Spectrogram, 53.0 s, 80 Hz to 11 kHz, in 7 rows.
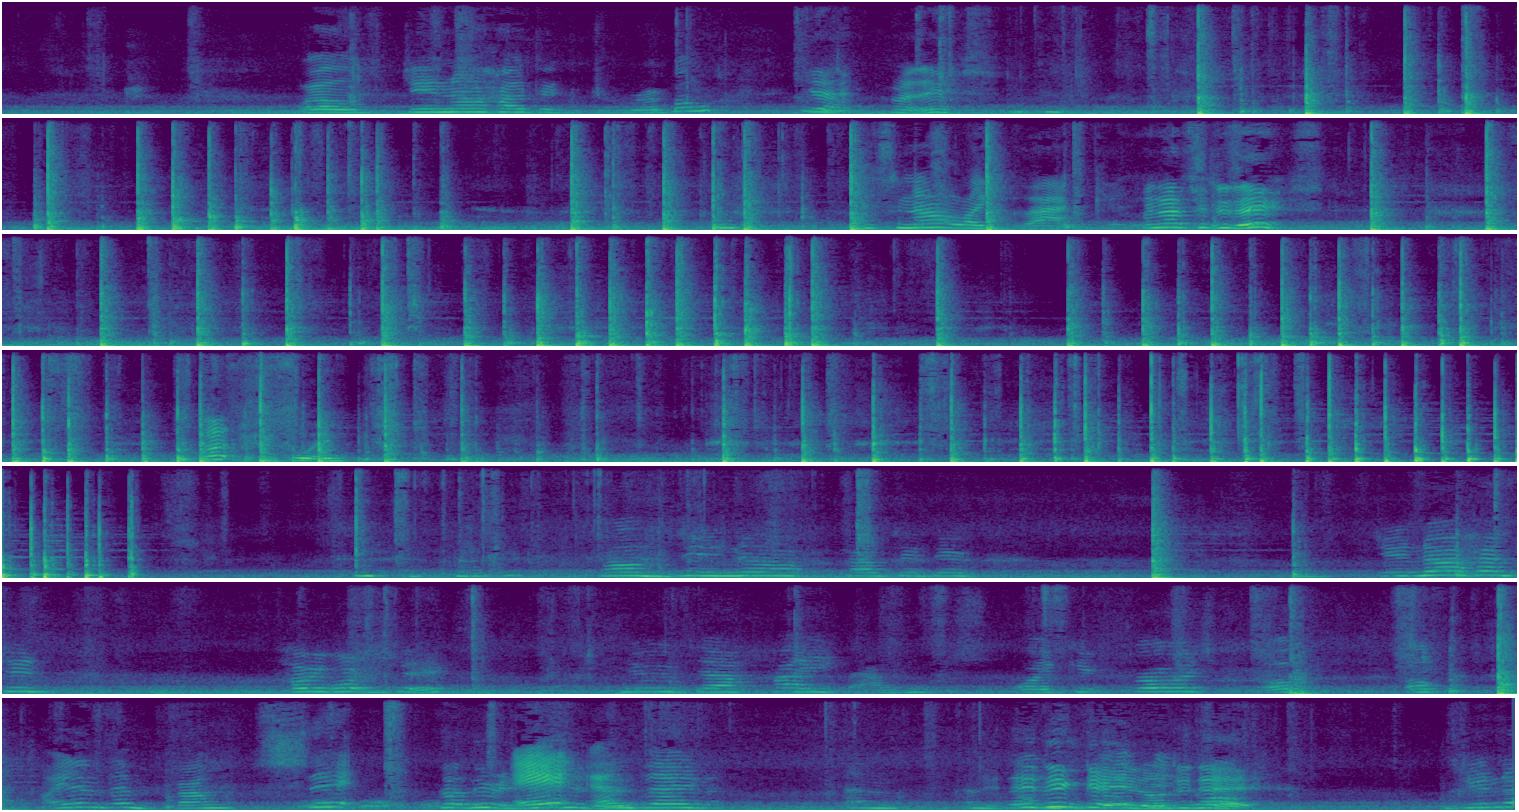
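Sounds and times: people talking: 1.5s - 5.4s, 11.2s - 14.1s, 23.7s - 24.6s, 32.1s - 35.2s, 37.2s - 38.1s, 39.3s - 40.2s, 41.0s - 45.1s, 45.7s - 49.0s, 49.7s - 51.8s, 52.7s - 53.0s
basketball bouncing on concrete: 5.8s - 13.0s, 14.4s - 31.1s, 36.0s - 37.8s, 44.3s - 45.8s.

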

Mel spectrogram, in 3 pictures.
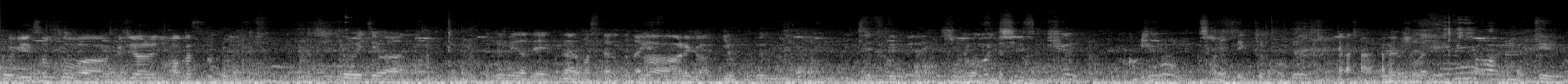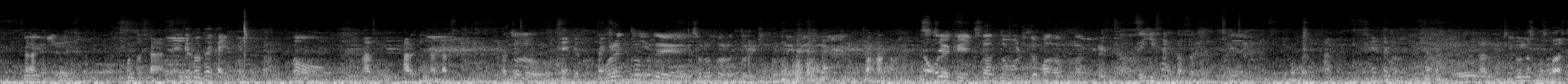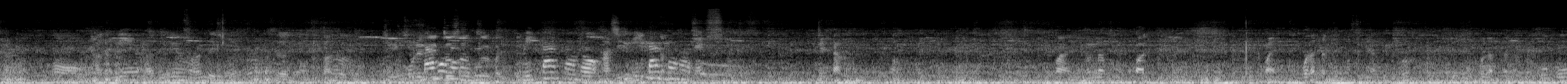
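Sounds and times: electric train rumbling: 0.0s - 47.0s
people talking and laughing: 0.0s - 47.0s.

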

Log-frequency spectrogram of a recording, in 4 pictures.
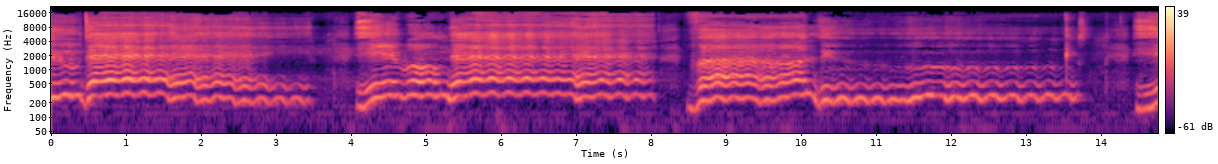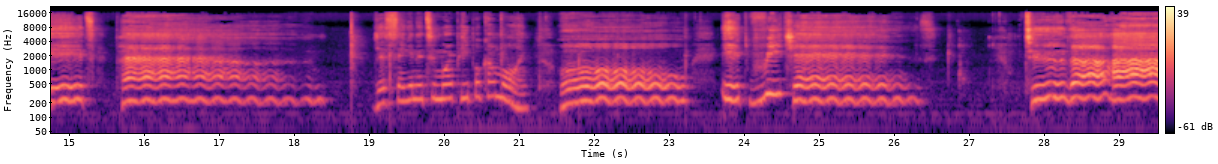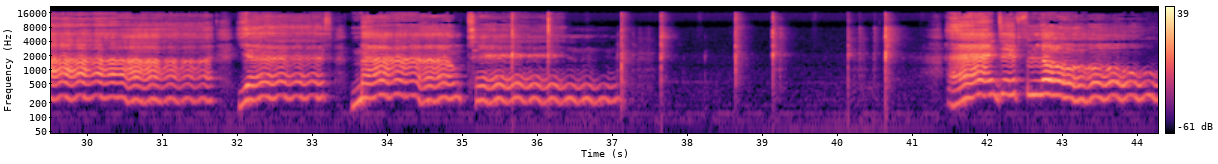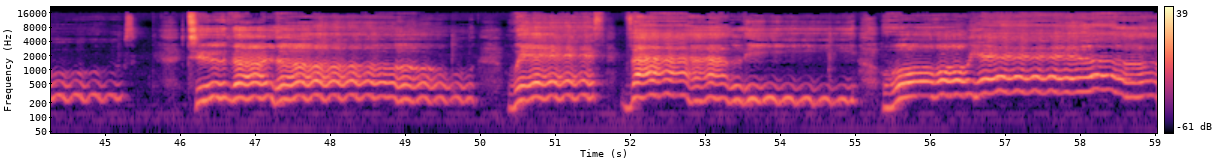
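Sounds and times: woman singing unaccompanied hymn: 0.0s - 13.8s, 14.4s - 26.5s, 27.7s - 37.4s, 41.5s - 45.4s, 46.1s - 59.0s
finger snaps: 13.4s - 14.2s, 18.7s - 19.4s, 26.6s - 27.5s, 35.6s - 36.4s, 37.0s - 40.9s.

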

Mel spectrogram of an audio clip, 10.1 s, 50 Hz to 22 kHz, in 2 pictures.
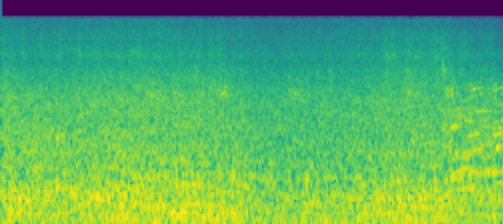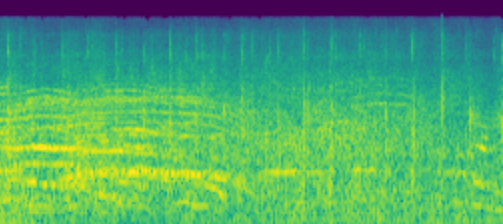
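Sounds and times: indistinct crowd voices: 0.0s - 10.0s.

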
